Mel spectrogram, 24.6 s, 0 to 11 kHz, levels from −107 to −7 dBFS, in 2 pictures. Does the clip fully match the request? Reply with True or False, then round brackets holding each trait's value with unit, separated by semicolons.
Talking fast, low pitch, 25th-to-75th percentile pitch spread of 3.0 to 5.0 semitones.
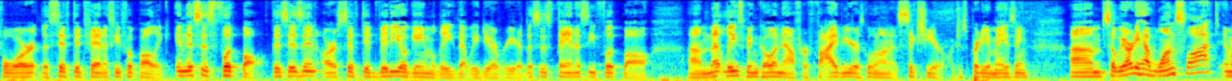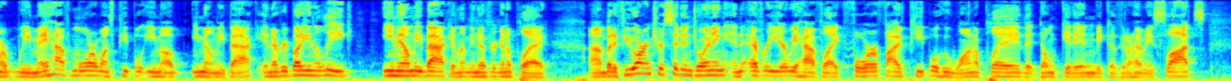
True (275 wpm; 125 Hz; 3.7 semitones)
